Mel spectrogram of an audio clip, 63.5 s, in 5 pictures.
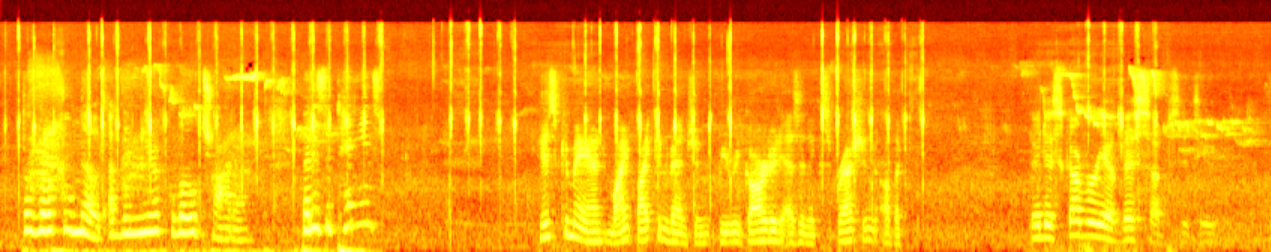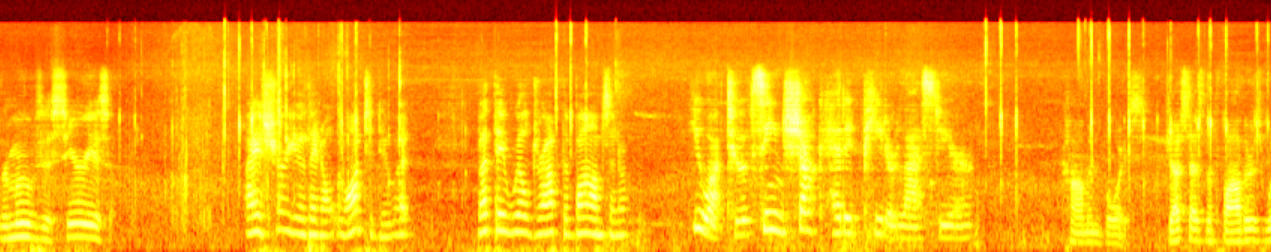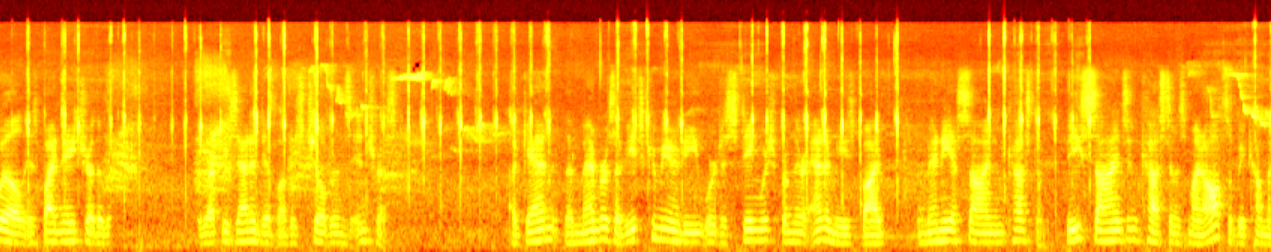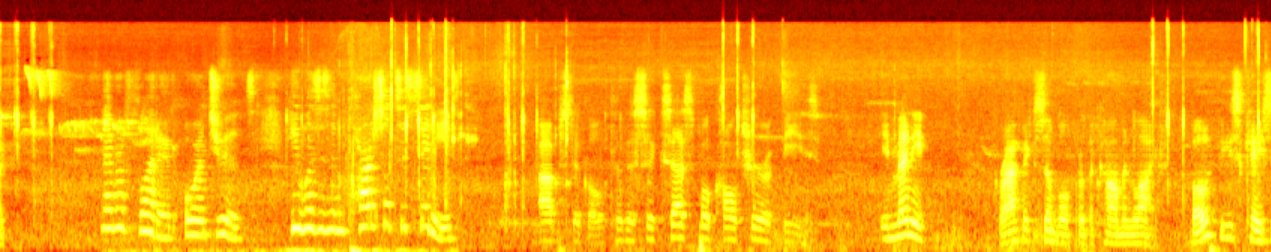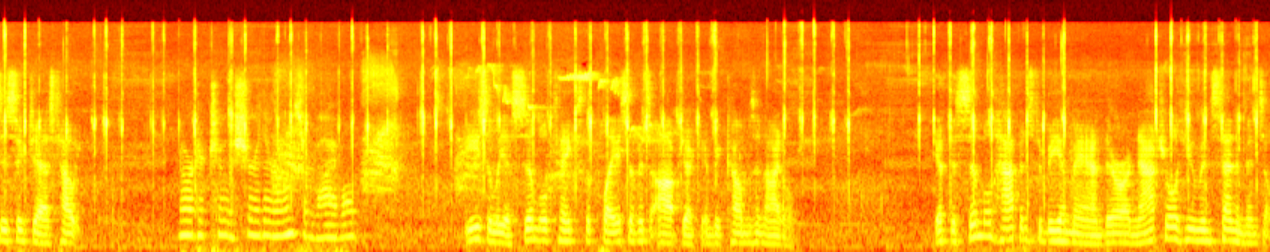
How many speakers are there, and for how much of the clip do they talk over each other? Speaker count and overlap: five, no overlap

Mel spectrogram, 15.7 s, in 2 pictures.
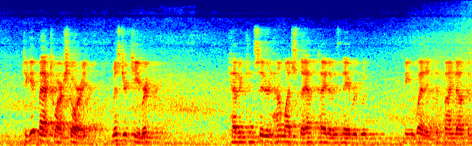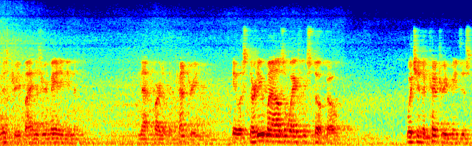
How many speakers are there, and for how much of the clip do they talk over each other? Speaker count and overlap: one, no overlap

